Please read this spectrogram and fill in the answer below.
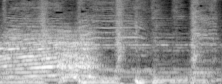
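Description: A cow mooing once, one long call in the first second, over cheerful background music.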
